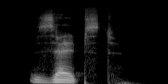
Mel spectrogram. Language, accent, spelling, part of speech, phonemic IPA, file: German, Germany, selbst, particle / adverb, /zɛlpst/, De-selbst.ogg
- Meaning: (particle) personally, by oneself; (adverb) even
